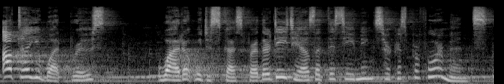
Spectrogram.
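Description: An actress playing a caring young woman who runs a circus, speaking gently and in a businesslike way. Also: fairly high pitch, sing-song, brisk. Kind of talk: audio drama acting. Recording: reverberant with music score.

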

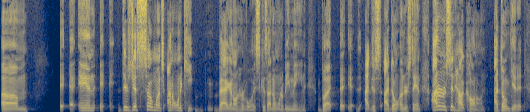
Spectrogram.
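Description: A man co-hosting a casual music podcast, bluntly dismissive and halting, with frequent restarts. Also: medium pitch, a bit bright, dry recording, clean studio sound. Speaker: podcast co-host. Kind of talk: casual opinionated music chat.

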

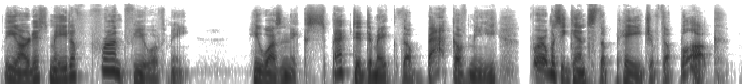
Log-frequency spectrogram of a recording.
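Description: A man's voice: a little high, big pitch swings, measured pace, dry recording, voice pushed up, heavily acted. A gloomy, sulky clown from a storybook, performed by a man. The voice swoops up and down, often lifted above a normal male register. He grumbles crossly, in a dry sound. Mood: annoyed.

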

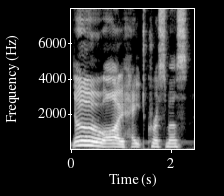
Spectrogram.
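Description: A woman voicing a grumpy, lonely male snow monster in a children's story, with a loud, drawn-out, sulky delivery over music. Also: lowish voice, smooth, voice pushed down. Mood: bitter, sad.

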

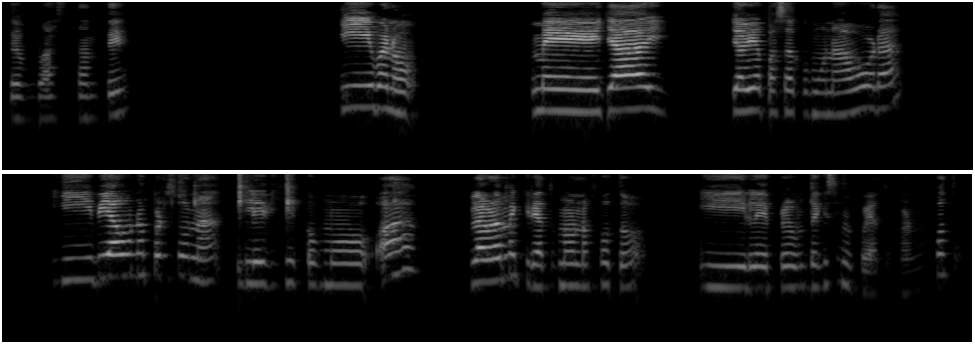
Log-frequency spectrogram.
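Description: Chatty young Mexican woman, slightly high voice. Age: young adult. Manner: chatty, informal, slangy, animated retelling with quoted dialogue. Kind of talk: casual storytelling chat.

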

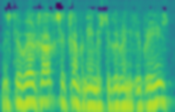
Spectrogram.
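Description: An actor playing a pompous, exacting middle-aged detective boss in an old-time radio drama, with formal, precise diction and a gravelly voice. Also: male voice, mid-range voice, fairly even intonation, fast, muffled recording. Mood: commanding.

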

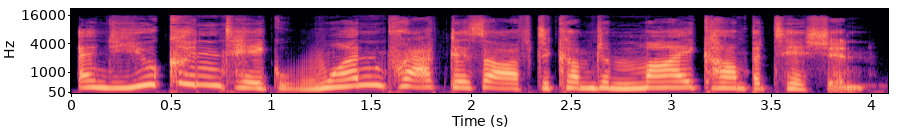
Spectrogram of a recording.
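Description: A woman's voice: high voice, lively intonation, a little slow, vocal fry, a bit bright, no room sound, clean studio sound, exaggerated voice. A woman playing a hurt, moody, artistic young daughter in an audio drama, sulky and accusing.

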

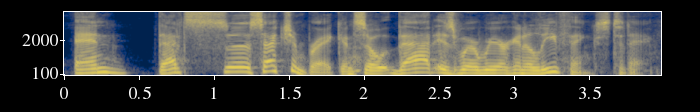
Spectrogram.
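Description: A man with a lively, varied pitch recaps a book as a podcast co-host. He explains things step by step in a conversational way, and the sound is dry and close, with no room echo. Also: normal speed.

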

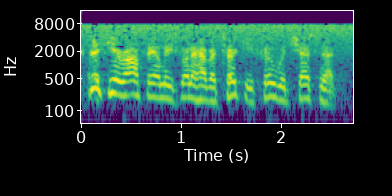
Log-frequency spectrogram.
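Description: A man's voice: high-pitched, quick pace, dark tone. An actor playing a boastful, blustering working-class father in a 1940s radio sitcom, with brash, wisecracking tough talk, heard on an old broadcast. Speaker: lead actor as blustering family man. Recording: dull old radio broadcast with faint hiss.

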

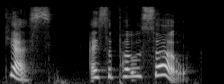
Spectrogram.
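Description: A woman voicing an easygoing female hedgehog who loves sailing, polite and unhurried, in a children's storybook. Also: very high-pitched, very animated, vocal fry, dry recording, pitched above the performer's own voice, exaggerated voice. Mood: reluctant.

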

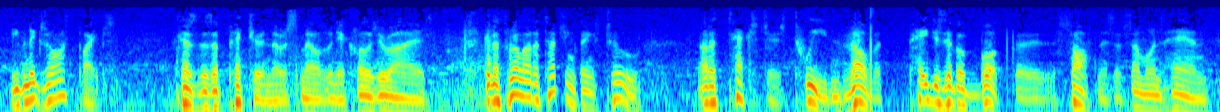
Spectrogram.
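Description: Deep, earnest doctor, old radio. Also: male voice, dark tone. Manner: earnest, thoughtful, lyrical. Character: earnest, idealistic, compassionate hospital doctor. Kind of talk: 1940s radio drama acting. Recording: dull, noisy old radio recording.

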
